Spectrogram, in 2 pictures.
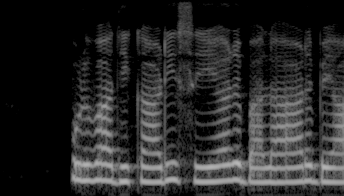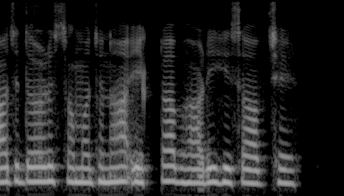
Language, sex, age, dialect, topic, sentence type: Magahi, female, 18-24, Northeastern/Surjapuri, banking, statement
